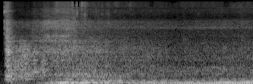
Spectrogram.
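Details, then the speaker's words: Ford V8 after swap to original 351CJ intake and 4300D carburetor, idle set with idle solenoid, restart after gas station stop: quick crank, catches at once, steady even idle, no stumble or miss; clean healthy start, no leaks. "Running beautiful. So, no leaks, no drips, no runs, no errors, nothing. Just a good running carburetor."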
